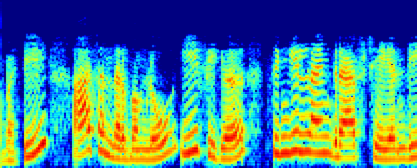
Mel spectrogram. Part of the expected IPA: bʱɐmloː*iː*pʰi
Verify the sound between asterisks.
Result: correct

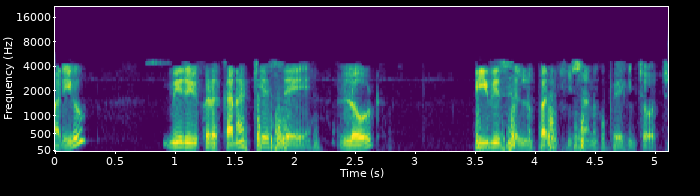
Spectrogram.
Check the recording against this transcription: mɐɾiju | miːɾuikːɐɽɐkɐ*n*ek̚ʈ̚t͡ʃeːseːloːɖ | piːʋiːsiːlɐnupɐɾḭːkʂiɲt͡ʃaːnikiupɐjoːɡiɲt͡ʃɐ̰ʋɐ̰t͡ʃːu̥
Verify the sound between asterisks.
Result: correct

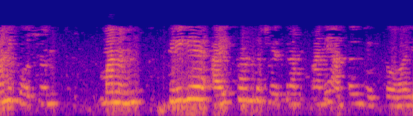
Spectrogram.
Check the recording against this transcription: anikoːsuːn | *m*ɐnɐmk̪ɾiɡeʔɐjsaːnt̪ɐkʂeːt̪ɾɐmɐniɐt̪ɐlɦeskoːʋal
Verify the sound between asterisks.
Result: correct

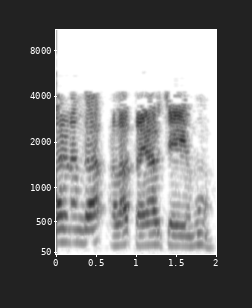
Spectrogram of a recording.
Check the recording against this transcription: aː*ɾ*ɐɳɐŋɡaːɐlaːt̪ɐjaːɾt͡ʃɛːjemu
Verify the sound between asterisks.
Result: correct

